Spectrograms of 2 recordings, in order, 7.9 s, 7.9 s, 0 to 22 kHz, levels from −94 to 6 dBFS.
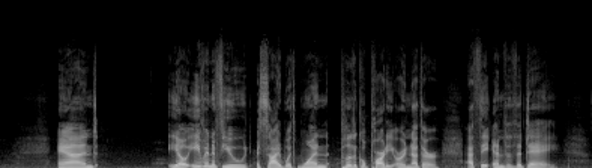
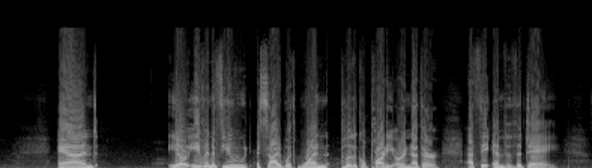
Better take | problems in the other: first | distortion; slight; 7% of the sound clipped

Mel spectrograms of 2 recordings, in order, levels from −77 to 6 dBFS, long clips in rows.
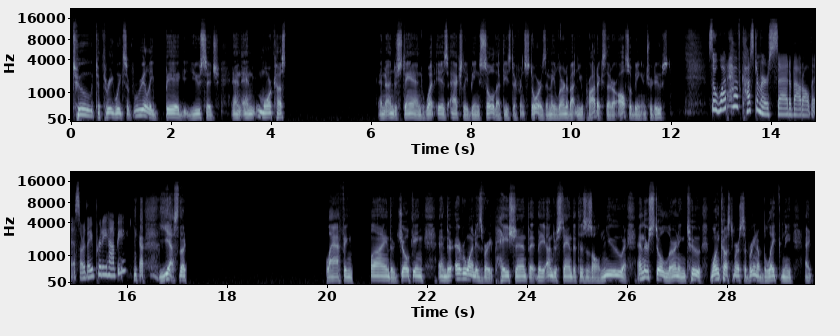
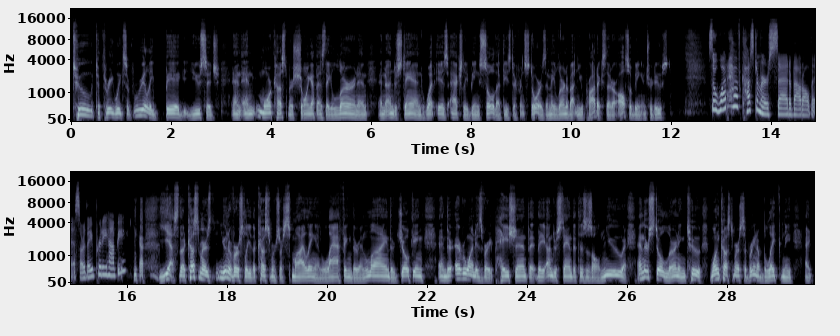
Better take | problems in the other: second | audio cutting out; at 4.5 s for 2 s, at 17 s for 3 s and at 21 s

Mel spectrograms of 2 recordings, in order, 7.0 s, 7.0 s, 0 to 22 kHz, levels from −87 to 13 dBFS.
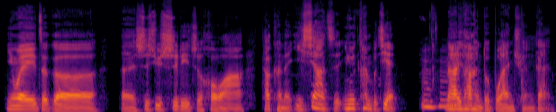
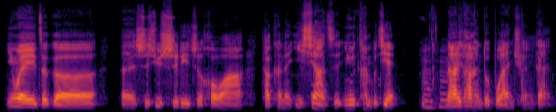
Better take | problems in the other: first | thin; very; fading below 300 Hz

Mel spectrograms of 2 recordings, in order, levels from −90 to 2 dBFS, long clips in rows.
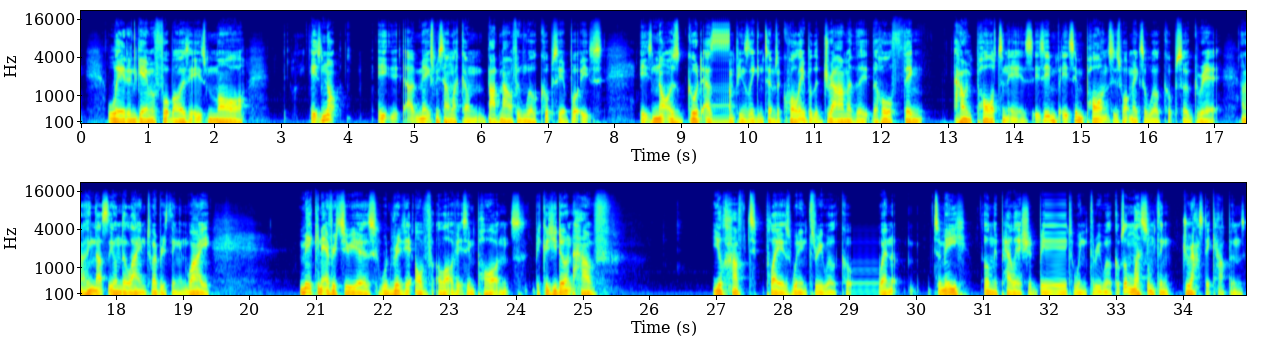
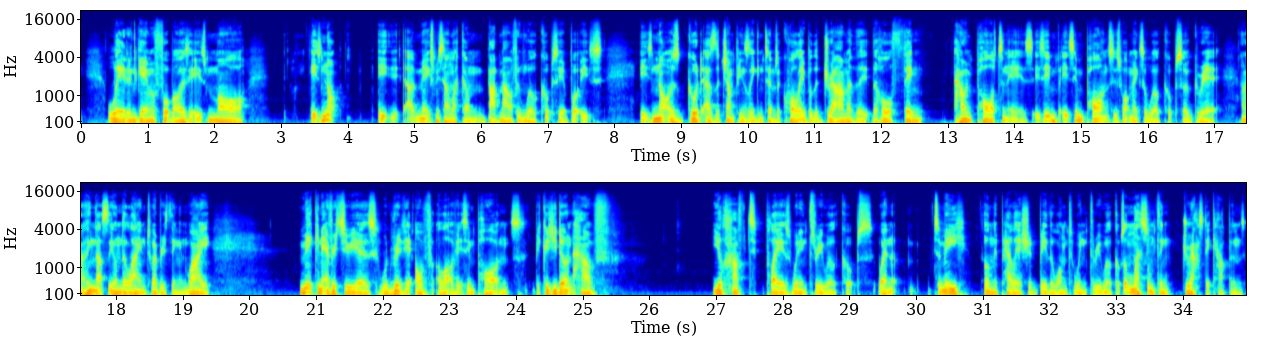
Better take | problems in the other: second | audio freezing; at 9.5 s, at 29 s and at 32 s

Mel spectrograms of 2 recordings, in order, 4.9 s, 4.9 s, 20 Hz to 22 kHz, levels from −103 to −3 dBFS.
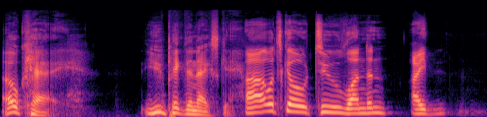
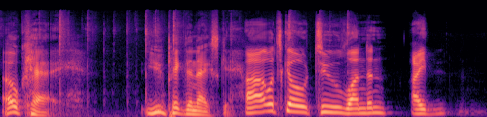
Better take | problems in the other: first | household noises; faint; until 3.5 s; 20 dB below the speech

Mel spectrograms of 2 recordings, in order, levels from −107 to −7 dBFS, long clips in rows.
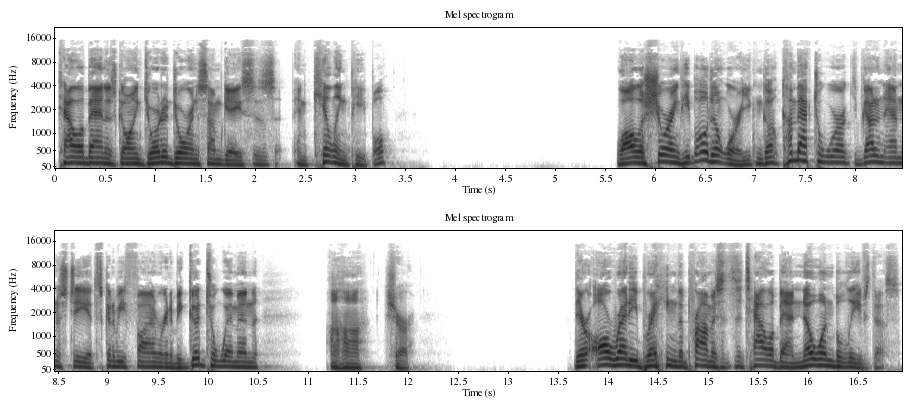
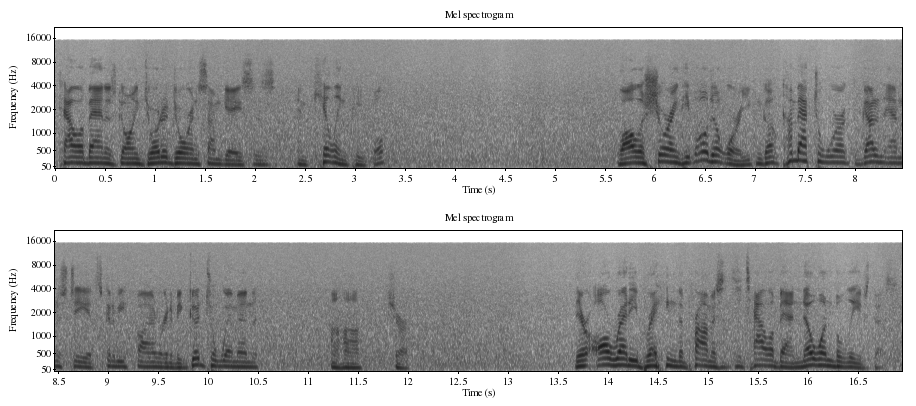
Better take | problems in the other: first | hiss; noticeable; throughout; 10 dB below the speech

